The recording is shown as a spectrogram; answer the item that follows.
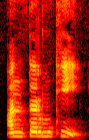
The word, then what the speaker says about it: अंतर्मुखी: अंतर्मुखी, अंतर्मुखी, अंतर के बाद त के बाद र का उच्चारण आ रहा है तो उसके अगले अक्षर पर ही र की मात्रा लगेगी, ना कि र इससे पहले लगेगी।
